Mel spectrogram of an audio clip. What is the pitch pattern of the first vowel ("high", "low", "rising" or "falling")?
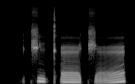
falling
